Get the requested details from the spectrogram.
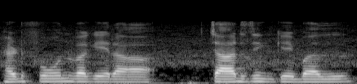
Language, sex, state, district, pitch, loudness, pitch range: Hindi, male, West Bengal, Alipurduar, 125 Hz, -17 LUFS, 125-135 Hz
